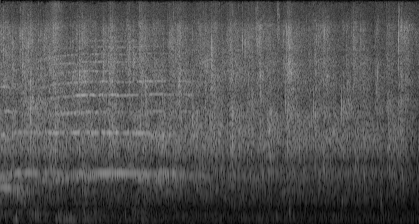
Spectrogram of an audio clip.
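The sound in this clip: Audience applause welcoming a guest speaker to the stage, a fairly faint, steady wash of clapping that slowly tapers off toward the end.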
